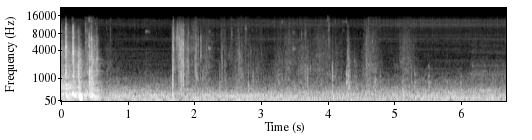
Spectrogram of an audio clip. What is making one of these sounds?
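Footsteps tread slowly across a hard floor indoors.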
